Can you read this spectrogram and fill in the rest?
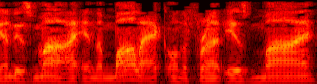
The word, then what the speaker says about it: malak: First of all, under the word angel, the Hebrew word in the Old Testament is the word malak. And I expect the best way to spell it in English would be M-A-L-A-K, malak.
